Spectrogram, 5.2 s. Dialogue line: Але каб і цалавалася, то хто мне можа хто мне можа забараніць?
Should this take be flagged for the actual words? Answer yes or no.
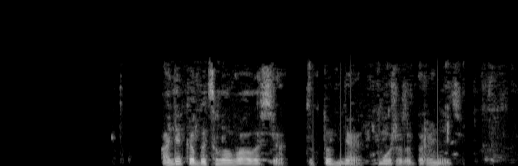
yes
